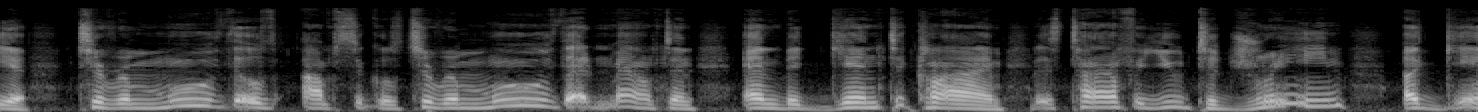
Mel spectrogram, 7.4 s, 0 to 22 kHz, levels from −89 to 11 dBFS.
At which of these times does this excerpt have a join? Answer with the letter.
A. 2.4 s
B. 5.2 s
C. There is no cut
B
